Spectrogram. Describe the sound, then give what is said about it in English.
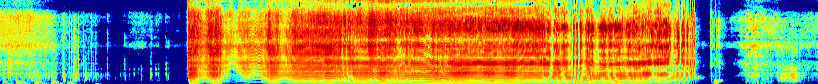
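A man's long, loud fart lasting about seven seconds, starting as a smooth, steady tone and then turning wobbly and bumpy, with a few short muffled sounds before and after. “I love how a lot of these are just boyfriends farting on their fucking girlfriends.”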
